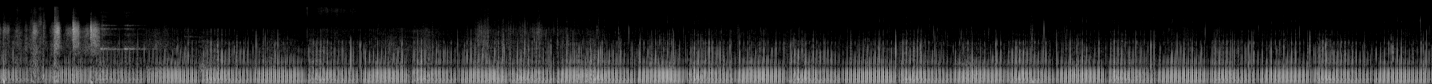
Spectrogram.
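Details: Sleeping cat: continuous rhythmic rattling breaths, roughly two per second, a steady purring snore; snoring.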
